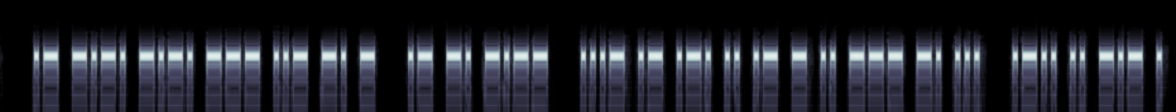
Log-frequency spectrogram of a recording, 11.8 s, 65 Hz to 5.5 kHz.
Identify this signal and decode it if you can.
Morse code, heard as a keyed tone, about 25 wpm, 600 Hz. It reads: ACCOUNT ANY VARIATIONS LIKE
